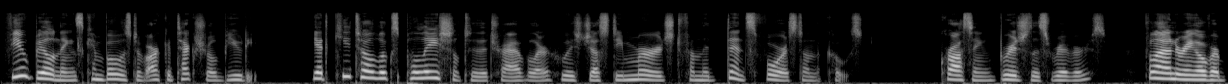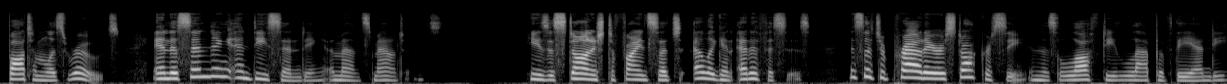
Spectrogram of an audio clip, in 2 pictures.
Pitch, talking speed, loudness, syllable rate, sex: 225 Hz, 140 wpm, -21 LUFS, 4.9 syllables/s, female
